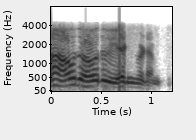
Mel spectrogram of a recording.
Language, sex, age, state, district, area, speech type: Kannada, male, 45-60, Karnataka, Chikkaballapur, urban, conversation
